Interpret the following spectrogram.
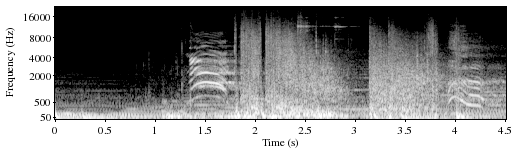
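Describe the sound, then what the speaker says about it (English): Gunfire in the PS2 action game Max Payne: a loud booming shot bursts in around two seconds, with heavy crackling decay and another blast after three seconds over a dense game soundscape with rising whistle-like effects. "A gunshot boomed and she fell down in slow motion."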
